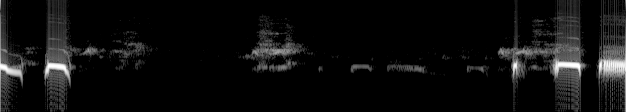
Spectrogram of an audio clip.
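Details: Decoy spotted dove calling to stimulate other doves. Two coos open the recording, soft faint notes follow, then a new phrase starts with a short note, a level coo and a loud rolling coo.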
